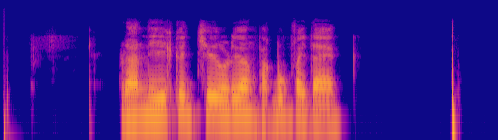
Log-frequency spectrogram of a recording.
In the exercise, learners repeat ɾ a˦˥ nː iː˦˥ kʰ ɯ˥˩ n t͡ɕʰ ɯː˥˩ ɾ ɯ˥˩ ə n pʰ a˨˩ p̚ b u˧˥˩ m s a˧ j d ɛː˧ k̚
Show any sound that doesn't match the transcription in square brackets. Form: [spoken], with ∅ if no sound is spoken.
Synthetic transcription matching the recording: ɾ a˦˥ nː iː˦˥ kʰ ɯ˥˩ n t͡ɕʰ ɯː˥˩ ɾ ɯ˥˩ ə [ŋ] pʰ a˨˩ [k̚] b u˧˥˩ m [f] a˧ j d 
